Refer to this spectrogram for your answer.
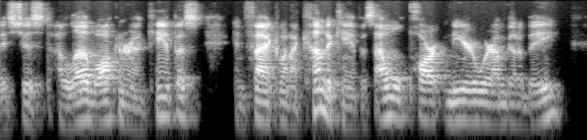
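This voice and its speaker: Fairly low-pitched male voice with a Tennessee accent at a moderate pace. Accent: US Southern (Tennessee). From Tennessee, Clarksville. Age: 60s. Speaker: city mayor, university alumnus. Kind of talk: podcast interview. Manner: conversational, filler-heavy.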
